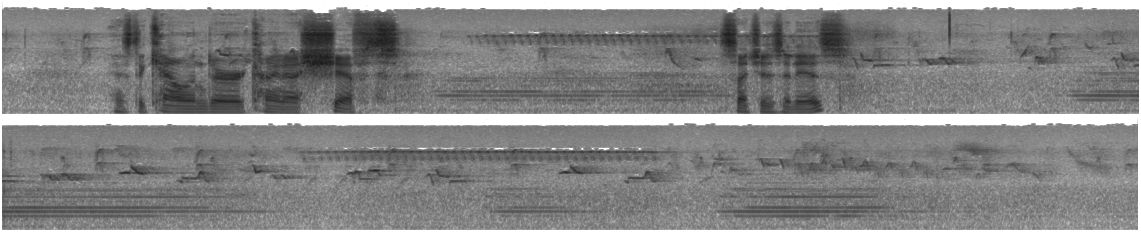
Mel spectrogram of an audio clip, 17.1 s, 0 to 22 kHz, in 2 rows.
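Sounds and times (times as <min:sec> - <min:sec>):
birds chirping: 0:00.0 - 0:17.0
insects buzzing: 0:00.0 - 0:17.0
speech: 0:00.8 - 0:03.1, 0:05.5 - 0:06.4
train horn blasts: 0:01.2 - 0:06.9, 0:07.8 - 0:16.5.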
